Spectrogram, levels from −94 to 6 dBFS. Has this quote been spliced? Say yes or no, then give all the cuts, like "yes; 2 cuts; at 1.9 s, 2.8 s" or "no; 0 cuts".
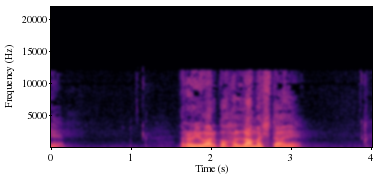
no; 0 cuts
